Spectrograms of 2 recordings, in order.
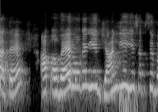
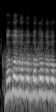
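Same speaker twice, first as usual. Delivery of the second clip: imitated nonstop babbling; slower than usual. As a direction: run the syllables together like unstoppable chatter. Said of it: "बोलते ही जा रहे हैं".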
